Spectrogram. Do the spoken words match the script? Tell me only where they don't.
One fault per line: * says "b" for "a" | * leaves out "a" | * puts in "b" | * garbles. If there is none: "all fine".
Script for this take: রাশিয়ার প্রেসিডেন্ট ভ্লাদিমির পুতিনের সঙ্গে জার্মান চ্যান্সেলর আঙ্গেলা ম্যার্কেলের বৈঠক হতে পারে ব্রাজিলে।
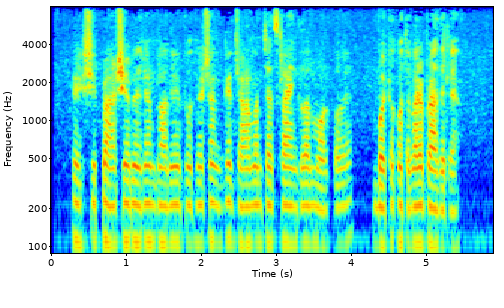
all fine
